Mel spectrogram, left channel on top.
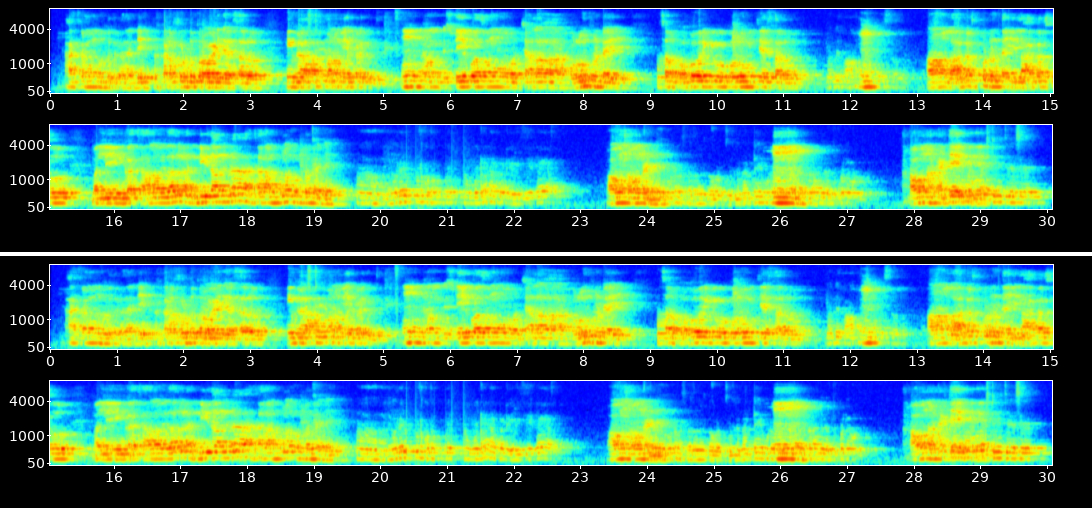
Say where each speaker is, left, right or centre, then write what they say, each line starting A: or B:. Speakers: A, on the left; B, on the right.
A: ఆశ్రమం
B: ఆ
A: ఉంటుంది కదండి అక్కడ
B: ఆ
A: ఫుడ్
B: అవునండి
A: ప్రొవైడ్ చేస్తారు ఇంకా
B: అంతే స్టే
A: మనం
B: కూడా అక్కడే
A: ఎక్కడ
B: ఉంటుంది
A: ఉమ్ అవునండి స్టే కోసం చాలా రూమ్స్ ఉంటాయి
B: ఆ
A: సొ ఒక్కొరికి ఒక్కొ రూమ్ ఇచ్చేస్తారు
B: మళ్ళీ లాకర్స్
A: ఉమ్
B: కూడా ఇస్తారు తర్వాత
A: ఆ లాకర్స్
B: వాళ్ళు
A: కూడా
B: పెట్టుకోవడానికి
A: ఉంటాయి లాకర్స్ మళ్ళీ ఇంకా చాలా విధాలుగా అన్ని విధాలుగా చాలా అనుకూలంగా ఉంటుందండి
B: ఆ ఎవరైనా కూడా కొత్త కూడా అక్కడ ఈజీగా
A: అవునవునండి
B: తోందరగా కూడా సర్వే కావచ్చు ఎందుకంటే ఇప్పుడు
A: ఉమ్
B: ఎక్కడ ఎక్కడ అని వెతుకోనే ఉం
A: అవునా
B: ఎక్కడికి
A: అంటే
B: వెళ్ళిన
A: కొద్దిగా
B: కూడా స్టే చేసే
